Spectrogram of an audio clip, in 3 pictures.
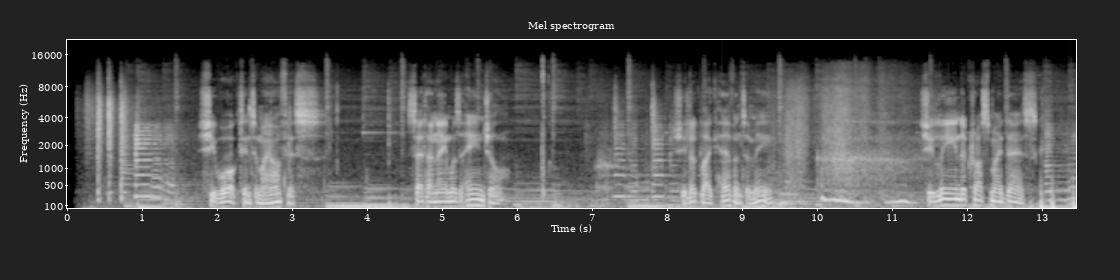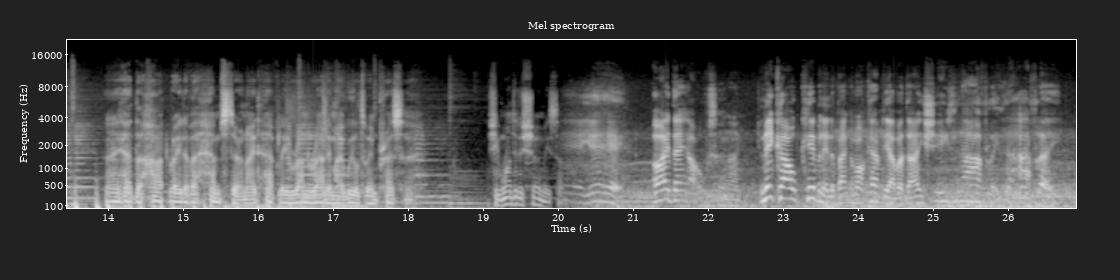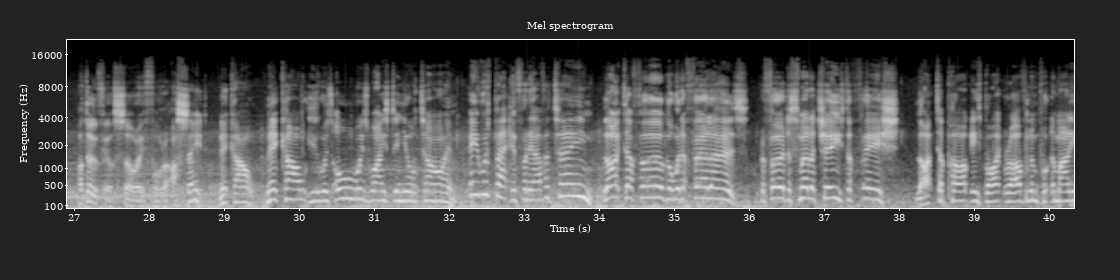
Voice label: Commercials

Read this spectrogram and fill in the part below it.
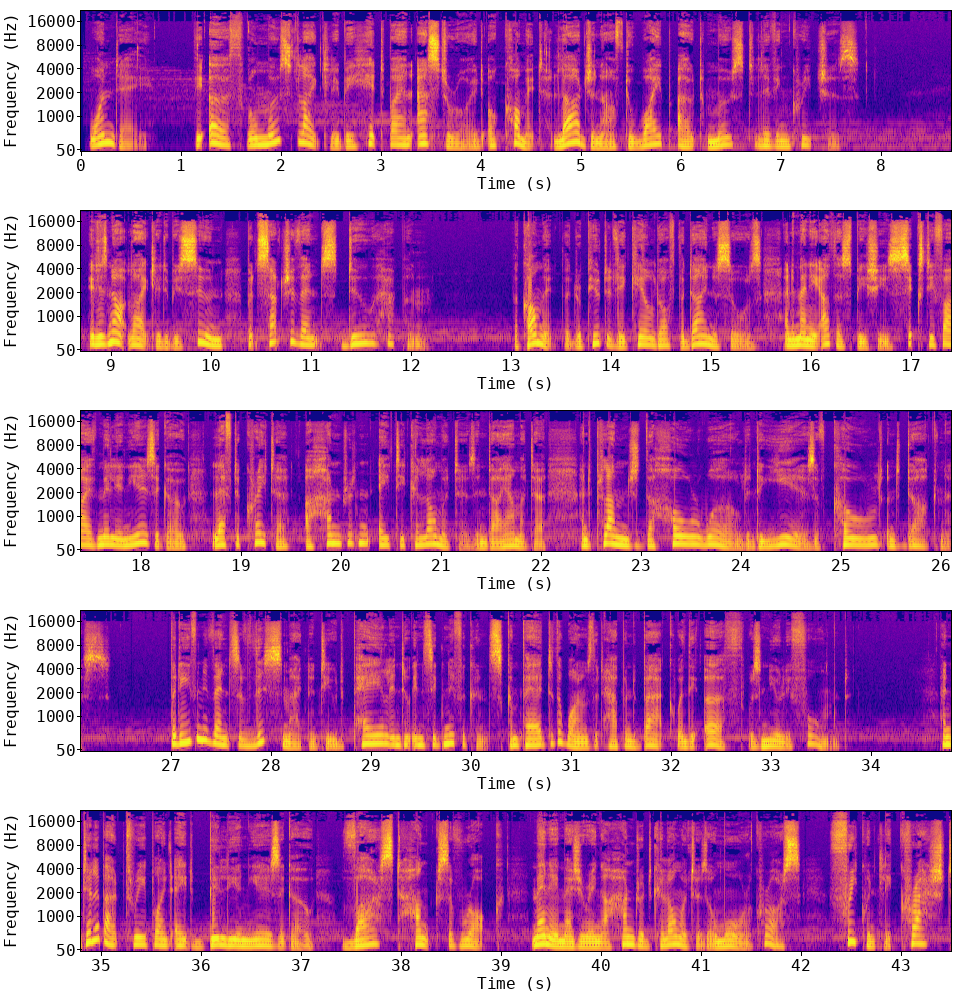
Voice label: Documentary

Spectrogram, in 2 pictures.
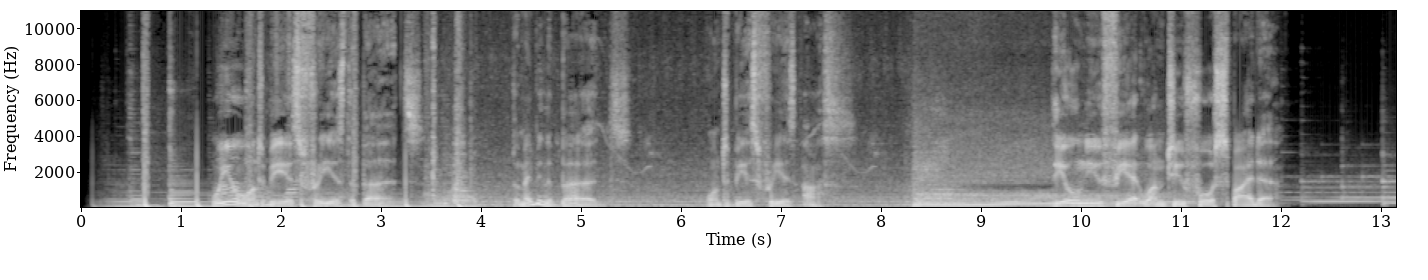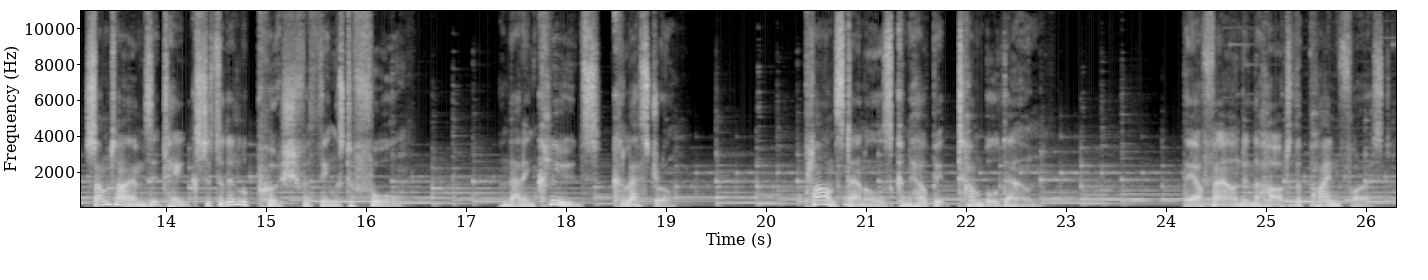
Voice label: Commercial Reel

